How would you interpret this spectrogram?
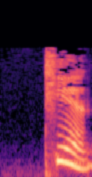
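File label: "tian", Mandarin Chinese pinyin, fourth tone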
